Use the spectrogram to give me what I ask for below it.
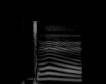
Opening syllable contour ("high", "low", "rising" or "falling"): falling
